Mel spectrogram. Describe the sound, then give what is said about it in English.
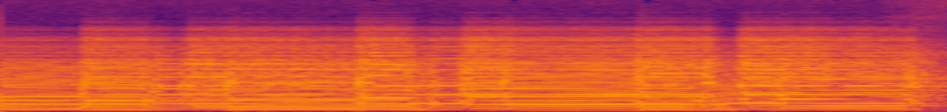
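Loud electric guitar through an overdrive pedal doubled with a Death by Audio Echo Dream echo pedal, playing thick sustained chords that change every half second or so, with a smeared, repeating tail and no voices. “like I said, I was just playing this first overdrive, but then I like to double it up with this Echo Dream.”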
